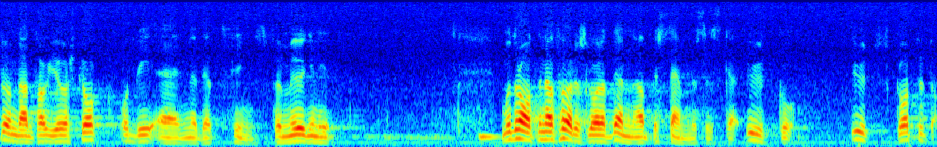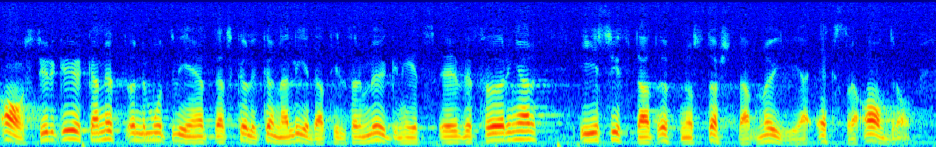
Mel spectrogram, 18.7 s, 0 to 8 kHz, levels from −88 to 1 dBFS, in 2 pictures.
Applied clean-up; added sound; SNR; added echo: none; none; none; none.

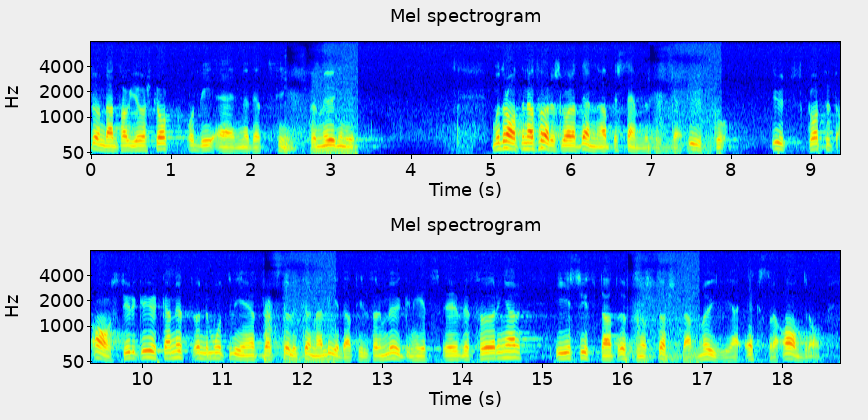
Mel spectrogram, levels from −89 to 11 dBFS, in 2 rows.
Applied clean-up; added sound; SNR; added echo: neural mask model Resemble Enhance denoiser.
